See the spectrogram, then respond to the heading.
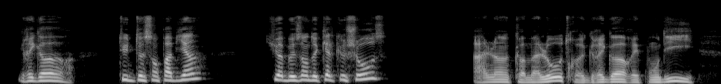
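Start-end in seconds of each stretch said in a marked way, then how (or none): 0.2-3.9 very high, plaintive, pleading tone. Behind the side door, Grégor's sister speaks to him: murmured plaintively. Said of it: "murmurait d'un ton plaintif".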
